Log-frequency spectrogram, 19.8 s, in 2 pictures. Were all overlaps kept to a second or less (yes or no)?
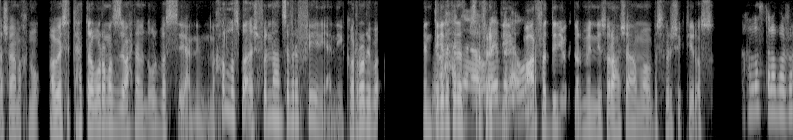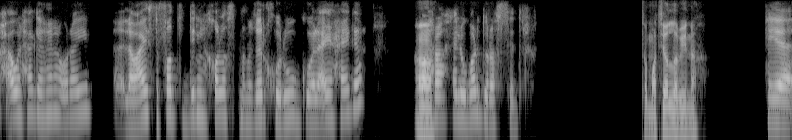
no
